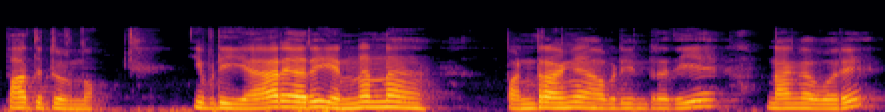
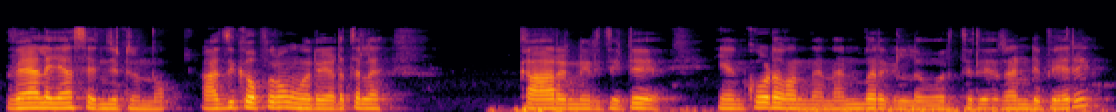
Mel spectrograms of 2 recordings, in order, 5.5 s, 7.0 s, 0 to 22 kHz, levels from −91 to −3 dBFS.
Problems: constant background noise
